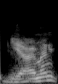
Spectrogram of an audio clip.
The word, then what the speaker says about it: Yeoman: Now, this 1958 Chevy Yeoman, is that how I'm saying it right? Yeoman wagon? – Yeoman, correct.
